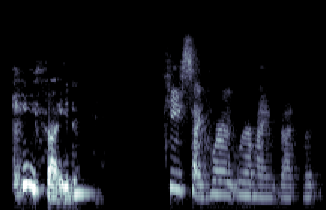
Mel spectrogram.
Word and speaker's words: Quayside: cave shepherd and two supermarkets we call it keysight what is it it's pronounced keyside keysight where am i redwood keysight okay thank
